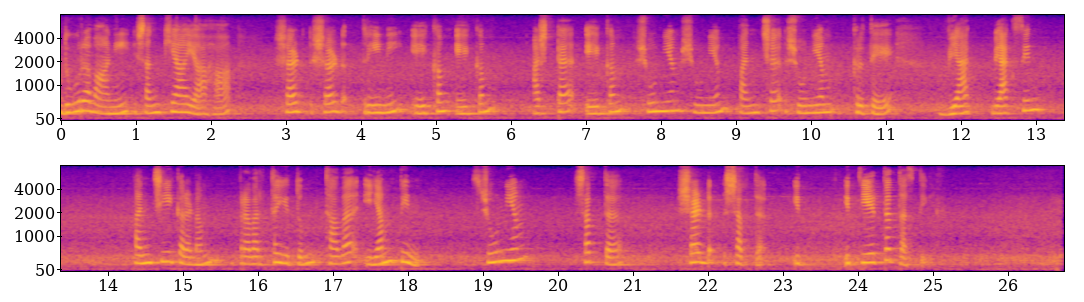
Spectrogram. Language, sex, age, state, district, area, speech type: Sanskrit, female, 30-45, Tamil Nadu, Karur, rural, read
